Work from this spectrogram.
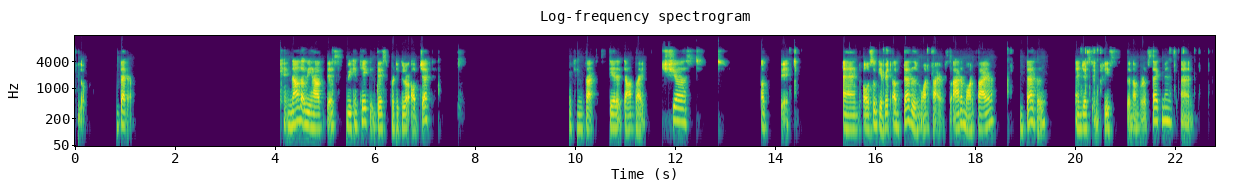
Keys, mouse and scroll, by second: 1.1 click, 2.8 KP_0, 5.4-5.9 right drag, 8.5-10.3 drag, 10.3 s, 14.3-16.2 shift+drag, 17.1-18.8 drag, 20.2 click, 20.5 click, 21.9 click, 22.1 click, 22.4 click, 22.6 click.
